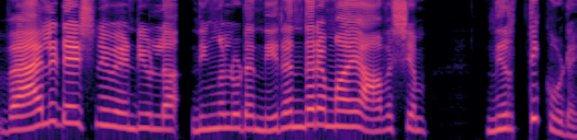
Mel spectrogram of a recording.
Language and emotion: Malayalam, angry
